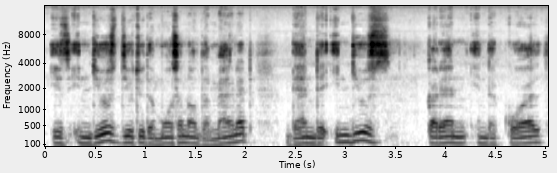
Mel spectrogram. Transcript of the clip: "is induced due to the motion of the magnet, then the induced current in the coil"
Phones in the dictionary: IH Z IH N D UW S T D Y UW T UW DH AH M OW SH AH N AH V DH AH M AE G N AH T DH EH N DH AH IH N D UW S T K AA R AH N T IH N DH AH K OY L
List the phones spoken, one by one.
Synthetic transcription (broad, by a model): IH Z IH N D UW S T D Y UW T UW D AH M OW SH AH N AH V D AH M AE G N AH T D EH N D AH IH N D UW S K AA R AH N IH N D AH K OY L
